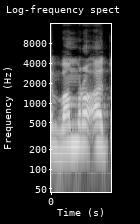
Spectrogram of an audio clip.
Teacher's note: میم ساکن کے بعد رو ہے، اظہار شفوی کا قاعدہ ہوگا، غنہ نہیں کریں گے۔ ہاؤ کے اوپر جو ہے الٹا پیش ہے تو اس کو کھینچ کر ادا کریں گے، بہت سی خواتین اس میں غلطیاں کرتی ہیں، کھینچتی نہیں ہیں۔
